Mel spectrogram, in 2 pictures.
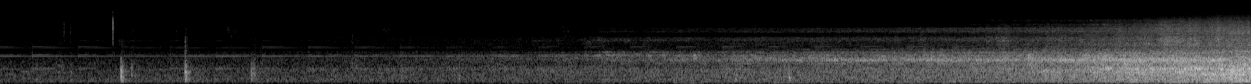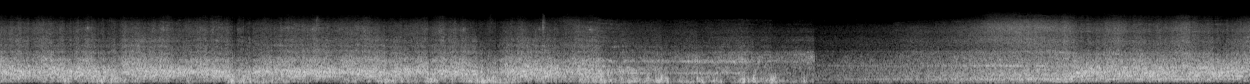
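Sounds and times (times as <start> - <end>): clacks at rail joints: 0.6 - 2.7
train wheels rumbling on rails: 6.8 - 25.0.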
